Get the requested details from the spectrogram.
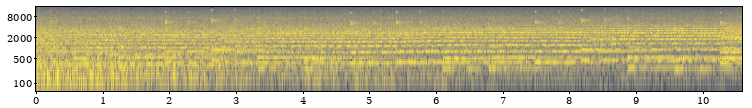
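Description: Steady, continuous rain hisses at an even level, joined by a low rumbling undertone and sustained tonal notes that ring beneath it throughout. No one speaks.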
